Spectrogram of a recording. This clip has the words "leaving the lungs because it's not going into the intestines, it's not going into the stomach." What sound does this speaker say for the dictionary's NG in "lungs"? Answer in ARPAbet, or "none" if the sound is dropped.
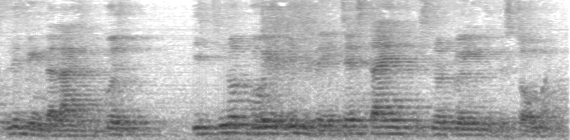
none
